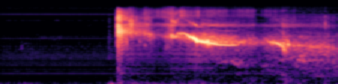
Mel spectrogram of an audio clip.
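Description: A man sucking his teeth into a microphone, the scornful Swahili 'msonyo': a squeaky suction sound about a second in, falling in pitch, with a short second squeak near the end.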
